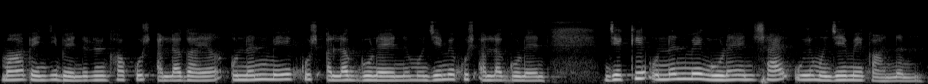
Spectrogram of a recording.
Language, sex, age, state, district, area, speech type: Sindhi, female, 30-45, Gujarat, Surat, urban, spontaneous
